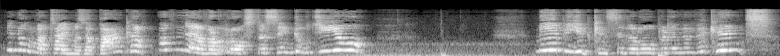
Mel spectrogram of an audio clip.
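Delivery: high, giggly shopkeeper patter. Acted. Greeting the player as the game's shopkeeper, high and laughing. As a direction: play the fussy banker who can't keep a straight face. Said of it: "you were the shopkeeper".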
